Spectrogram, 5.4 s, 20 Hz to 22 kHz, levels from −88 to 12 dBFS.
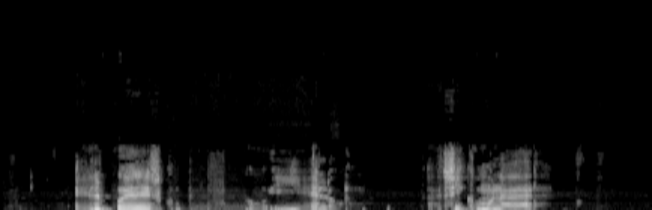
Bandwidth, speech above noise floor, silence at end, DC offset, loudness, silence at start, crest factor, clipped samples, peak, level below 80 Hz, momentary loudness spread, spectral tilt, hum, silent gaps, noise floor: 6.8 kHz; 57 dB; 1 s; under 0.1%; -19 LUFS; 0.65 s; 20 dB; under 0.1%; -2 dBFS; -60 dBFS; 24 LU; -5.5 dB/octave; none; none; -78 dBFS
